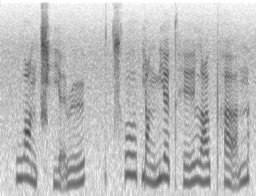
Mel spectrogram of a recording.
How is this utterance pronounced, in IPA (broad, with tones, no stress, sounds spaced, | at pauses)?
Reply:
w ɑ˥˩ ŋ t͡ɕʰ j ɛ̰˨˩ ɻ ɻ̩˧˥ | t͡sʰ o˥ ʊ̯ p j ɑ˨ ŋ m j ɛ˥˩ t̪ʰ e˧˥ ɪ̯ l ɑ˧˥ ʊ̯ pʰ a̰˨˩˦ n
